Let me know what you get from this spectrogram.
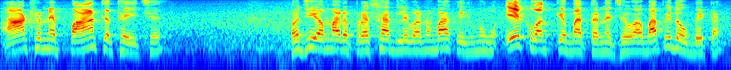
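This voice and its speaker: A woman speaks in a devotional satsang, telling a story and voicing its people herself. She stresses key lines with slow, repeated phrases, and a faint noise hums behind her voice. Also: medium pitch, a bit bright. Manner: acts out dialogue in storytelling, slow emphatic repetitions.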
